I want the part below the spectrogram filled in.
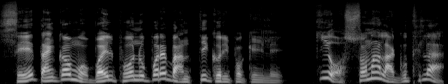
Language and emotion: Odia, disgusted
